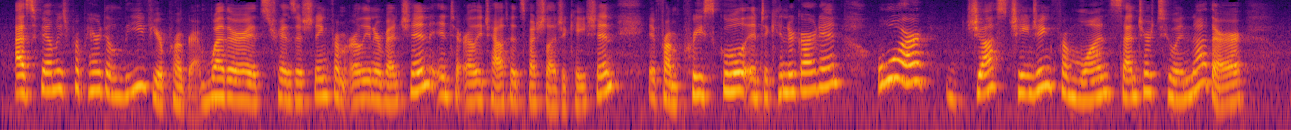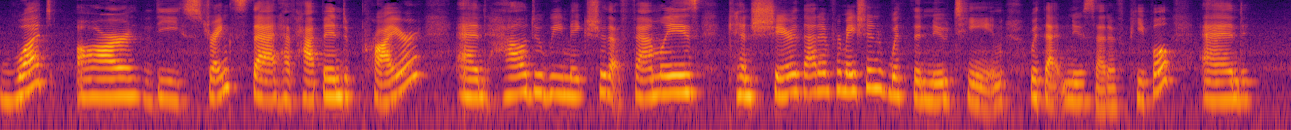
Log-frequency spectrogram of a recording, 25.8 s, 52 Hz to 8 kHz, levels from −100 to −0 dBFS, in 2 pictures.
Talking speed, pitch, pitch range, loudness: 140 wpm, 190 Hz, 170-225 Hz, -22 LUFS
